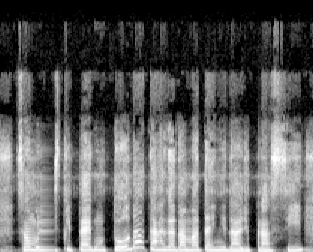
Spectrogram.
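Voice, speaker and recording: A moderate pace and ordinary pitch variation, with a dry, close sound and no echo. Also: woman. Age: 20s. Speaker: city councillor and activist. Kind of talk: talk at an online event. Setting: online live stream.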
